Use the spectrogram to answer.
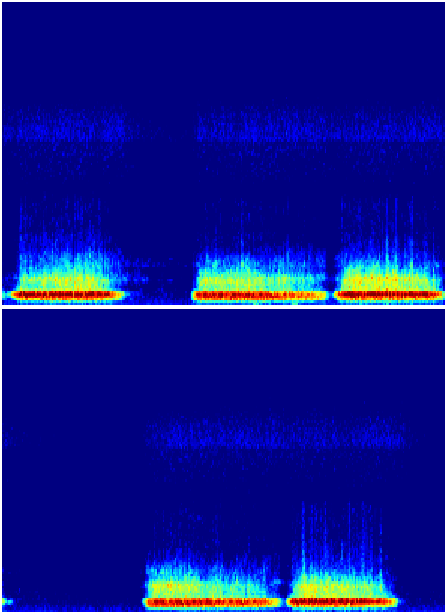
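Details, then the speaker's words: Teaching demonstration of bronchial breath sound, heard mainly over the trachea: loud, harsh, hollow, higher-pitched breath sounds with equally long inspiration and expiration separated by a brief pause; bronchial breathing. "Este es el sonido bronquial, es decir, ese flujo de aire, así se escucha."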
